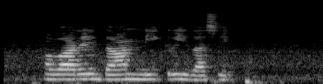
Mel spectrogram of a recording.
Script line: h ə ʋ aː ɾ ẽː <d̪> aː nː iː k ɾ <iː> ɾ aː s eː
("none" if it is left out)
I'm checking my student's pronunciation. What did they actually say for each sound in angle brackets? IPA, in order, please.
d̪, iː

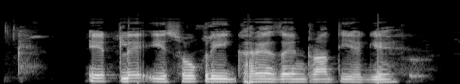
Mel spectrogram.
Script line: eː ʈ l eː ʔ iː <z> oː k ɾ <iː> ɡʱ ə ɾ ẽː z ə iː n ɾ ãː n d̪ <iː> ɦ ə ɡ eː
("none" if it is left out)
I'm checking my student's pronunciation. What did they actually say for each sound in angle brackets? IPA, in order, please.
s, iː, iː

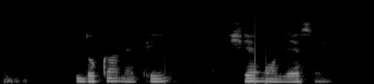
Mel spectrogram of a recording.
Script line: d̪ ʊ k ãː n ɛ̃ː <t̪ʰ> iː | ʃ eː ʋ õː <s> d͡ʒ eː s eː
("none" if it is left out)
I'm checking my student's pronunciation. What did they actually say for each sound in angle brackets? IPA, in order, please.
t̪ʰ, none

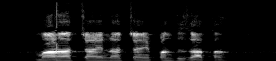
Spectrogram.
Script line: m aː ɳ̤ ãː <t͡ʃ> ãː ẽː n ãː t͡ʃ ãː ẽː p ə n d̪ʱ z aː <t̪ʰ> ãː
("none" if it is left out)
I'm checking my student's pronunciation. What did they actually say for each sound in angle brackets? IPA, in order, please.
t͡ʃ, t̪

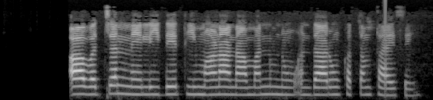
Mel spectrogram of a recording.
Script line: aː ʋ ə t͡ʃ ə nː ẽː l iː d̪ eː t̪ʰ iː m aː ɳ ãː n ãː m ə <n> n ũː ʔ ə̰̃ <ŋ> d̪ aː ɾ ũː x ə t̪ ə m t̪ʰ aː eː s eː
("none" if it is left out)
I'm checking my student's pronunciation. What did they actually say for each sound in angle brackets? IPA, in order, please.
n, n

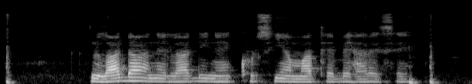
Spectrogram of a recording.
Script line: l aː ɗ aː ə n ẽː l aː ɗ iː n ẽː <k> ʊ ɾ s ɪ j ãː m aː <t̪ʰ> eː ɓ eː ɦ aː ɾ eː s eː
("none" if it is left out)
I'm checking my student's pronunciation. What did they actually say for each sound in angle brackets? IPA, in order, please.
kʰ, t̪ʰ

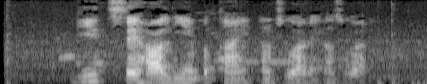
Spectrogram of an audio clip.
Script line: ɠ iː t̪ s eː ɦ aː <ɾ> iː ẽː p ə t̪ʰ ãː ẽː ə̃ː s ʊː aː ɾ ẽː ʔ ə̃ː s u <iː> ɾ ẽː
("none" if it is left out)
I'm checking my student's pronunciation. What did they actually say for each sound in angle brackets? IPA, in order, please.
l, aː

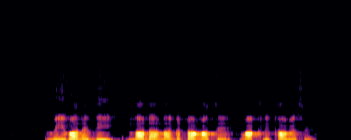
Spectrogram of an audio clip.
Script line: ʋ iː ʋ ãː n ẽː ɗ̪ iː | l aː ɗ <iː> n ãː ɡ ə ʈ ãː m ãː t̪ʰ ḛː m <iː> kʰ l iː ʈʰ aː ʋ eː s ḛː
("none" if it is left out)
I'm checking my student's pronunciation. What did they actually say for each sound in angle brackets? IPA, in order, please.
aː, aː

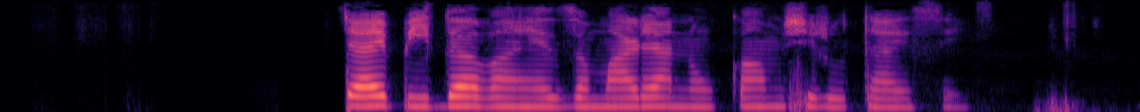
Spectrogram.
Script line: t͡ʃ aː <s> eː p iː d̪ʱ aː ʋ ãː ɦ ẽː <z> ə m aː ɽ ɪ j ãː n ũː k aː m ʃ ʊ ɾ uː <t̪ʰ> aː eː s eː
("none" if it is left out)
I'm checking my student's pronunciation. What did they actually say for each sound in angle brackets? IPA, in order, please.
none, z, t̪ʰ

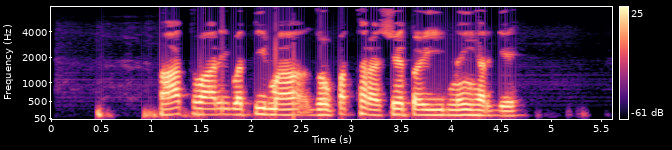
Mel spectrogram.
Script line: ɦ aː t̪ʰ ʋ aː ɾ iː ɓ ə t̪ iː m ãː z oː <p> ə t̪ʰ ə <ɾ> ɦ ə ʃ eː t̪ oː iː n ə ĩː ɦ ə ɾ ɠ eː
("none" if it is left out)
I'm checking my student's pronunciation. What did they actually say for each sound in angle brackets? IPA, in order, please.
p, ɾ

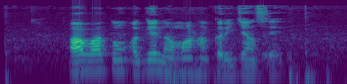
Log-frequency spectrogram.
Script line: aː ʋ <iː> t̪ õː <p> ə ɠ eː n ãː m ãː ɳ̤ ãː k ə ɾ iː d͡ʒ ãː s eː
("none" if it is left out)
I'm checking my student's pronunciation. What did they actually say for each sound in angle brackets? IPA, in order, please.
aː, ʔ

